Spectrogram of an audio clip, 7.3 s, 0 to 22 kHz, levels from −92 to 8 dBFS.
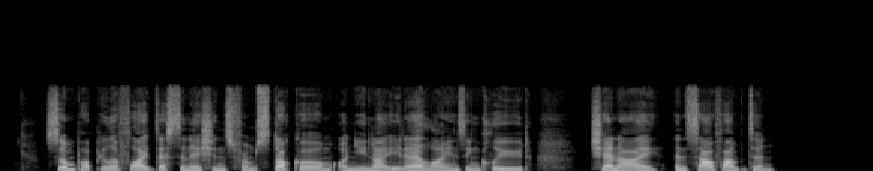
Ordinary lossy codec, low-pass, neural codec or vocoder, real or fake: none; 10.8 kHz; none; real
